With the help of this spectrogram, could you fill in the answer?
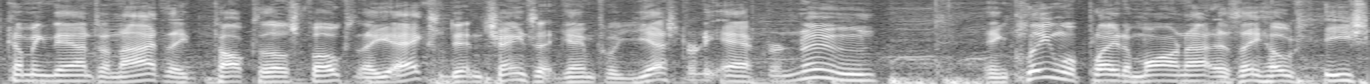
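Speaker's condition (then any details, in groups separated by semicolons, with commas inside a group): No condition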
